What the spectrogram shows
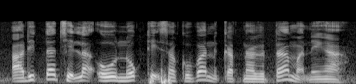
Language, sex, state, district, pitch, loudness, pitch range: Garo, male, Meghalaya, West Garo Hills, 150 Hz, -15 LUFS, 130-185 Hz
